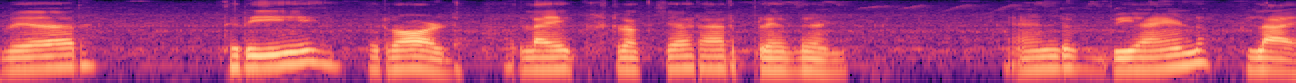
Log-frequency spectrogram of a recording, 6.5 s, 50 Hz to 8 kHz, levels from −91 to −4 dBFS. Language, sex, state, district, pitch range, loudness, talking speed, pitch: Hindi, male, Maharashtra, Gondia, 120-135 Hz, -19 LUFS, 100 wpm, 125 Hz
